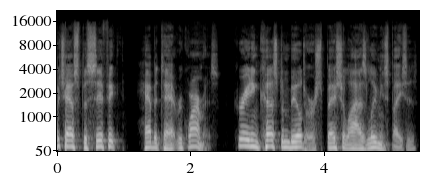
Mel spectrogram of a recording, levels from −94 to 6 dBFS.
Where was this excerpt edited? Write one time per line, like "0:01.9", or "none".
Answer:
0:02.6
0:03.7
